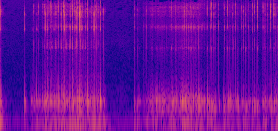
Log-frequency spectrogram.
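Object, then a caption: Textured plastic cup. A hollow red plastic cup with a raised diamond texture sits over a microphone while long nails scratch its top, then both hands scratch its sides. Two bursts of dense, rattling scratches are separated by a short pause near the middle, each with a hollow, low resonance and faint bright grit.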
